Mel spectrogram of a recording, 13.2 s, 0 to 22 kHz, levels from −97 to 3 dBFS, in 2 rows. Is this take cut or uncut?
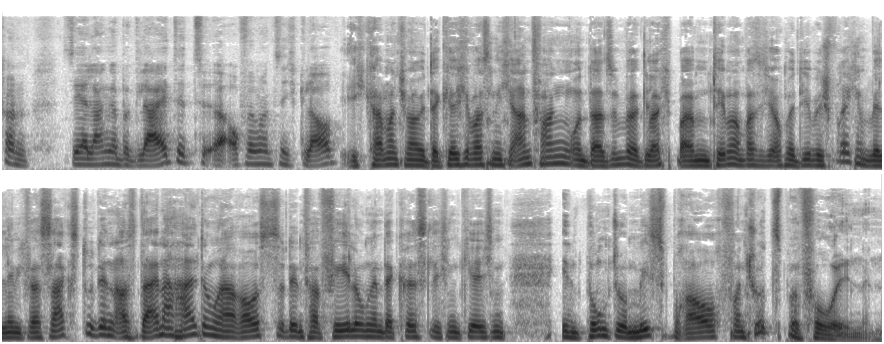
cut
